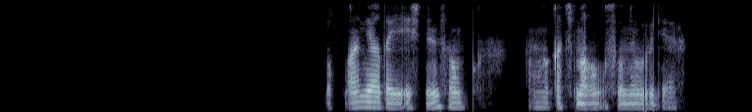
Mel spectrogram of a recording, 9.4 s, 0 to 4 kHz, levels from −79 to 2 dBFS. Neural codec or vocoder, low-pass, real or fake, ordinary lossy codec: none; 3.6 kHz; real; Opus, 32 kbps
